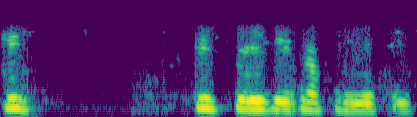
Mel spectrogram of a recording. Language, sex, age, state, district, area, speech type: Hindi, female, 60+, Uttar Pradesh, Hardoi, rural, conversation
